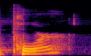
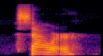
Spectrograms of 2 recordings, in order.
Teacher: Put these two here because they are spelled, both of them with an OUR on the end, but as you can hear, we pronounce them differently. Pour is pronounced as if it was just an OR, and sour is pronounced as if it were a OWER kind of thing. So pour, sour.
